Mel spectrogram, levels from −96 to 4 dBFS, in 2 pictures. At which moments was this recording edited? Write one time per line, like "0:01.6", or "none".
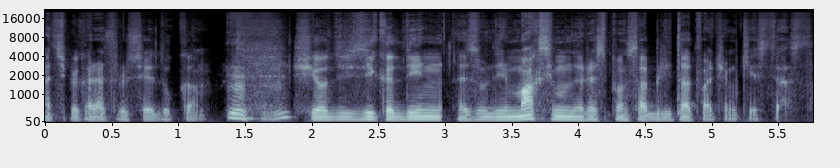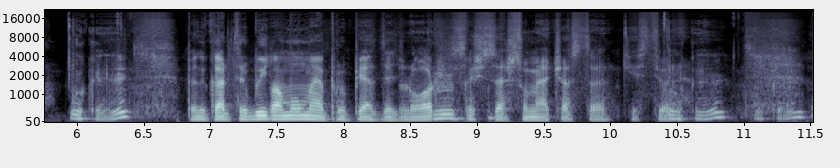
0:02.9
0:04.9
0:07.4
0:08.4
0:08.9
